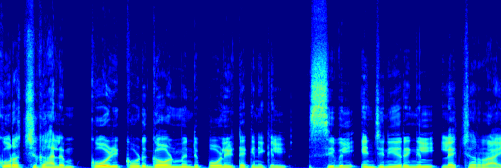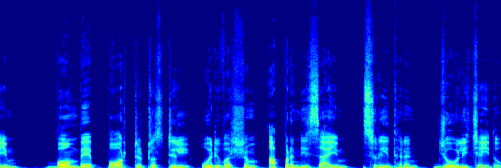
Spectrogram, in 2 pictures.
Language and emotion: Malayalam, neutral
